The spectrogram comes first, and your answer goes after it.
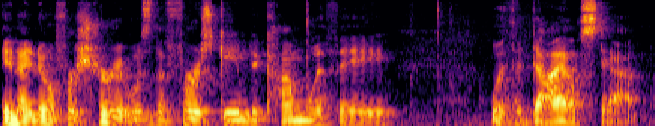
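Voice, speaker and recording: A Wisconsin accent at a fairly quick pace, with ordinary pitch variation and audible room echo. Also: man. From Wisconsin, US Upper Midwest. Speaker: tabletop miniatures hobbyist YouTuber. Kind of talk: casual show-and-tell video. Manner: hesitant, many fillers.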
